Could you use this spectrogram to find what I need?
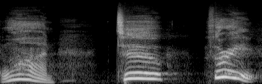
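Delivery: high, loud countdown; retold countdown shout. Jump crew counting off at the plane door, shouting.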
